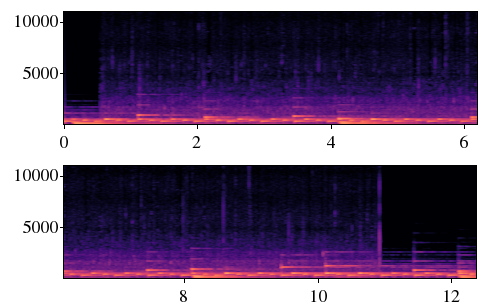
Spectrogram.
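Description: Soft solo piano music with a deep bass note that changes about every four seconds, over the rushing of a shallow creek flowing over rocks that comes in about half a second in and cuts off suddenly near the end.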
